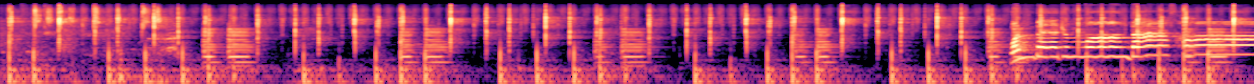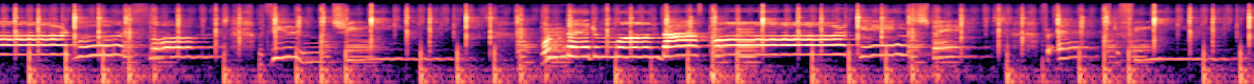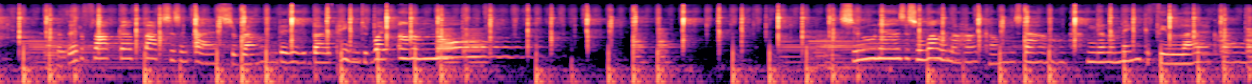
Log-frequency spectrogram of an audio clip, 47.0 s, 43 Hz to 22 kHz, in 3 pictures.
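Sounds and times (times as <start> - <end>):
sharp taps beat: 0.0 - 47.0
grand piano: 1.1 - 3.6, 5.0 - 5.7, 7.4 - 8.4, 9.9 - 10.6, 12.3 - 18.2, 22.0 - 28.0, 29.1 - 34.9, 36.0 - 38.0, 39.3 - 39.9, 41.1 - 43.4, 46.6 - 47.0
woman singing: 12.6 - 38.2, 41.9 - 47.0.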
